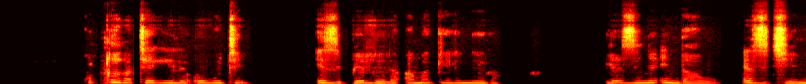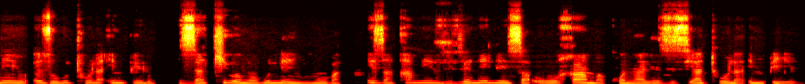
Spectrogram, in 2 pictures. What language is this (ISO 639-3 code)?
nde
